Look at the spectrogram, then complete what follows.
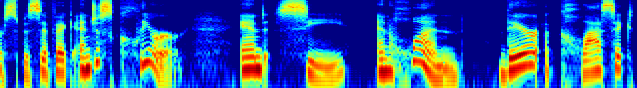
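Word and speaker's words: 喜: And just like wa, this character is also a third tone. Feel that dip. Xi.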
